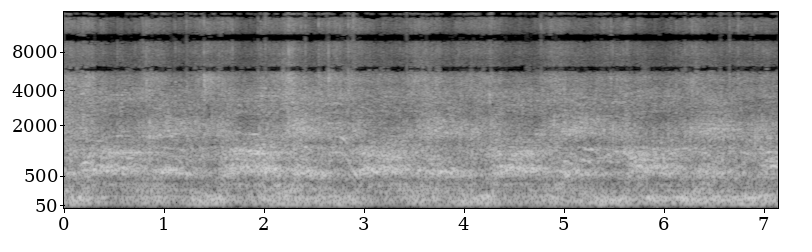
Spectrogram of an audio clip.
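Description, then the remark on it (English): A large crowd roars and cheers continuously for several seconds, a loud, dense wall of many voices that stays steady without a pause. “The crowd's reaction when he said BS, right, was this.”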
